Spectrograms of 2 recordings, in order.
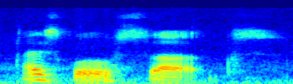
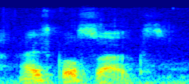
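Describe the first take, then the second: First: Very slow and soft; drawn-out grumble. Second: Very soft, nearly voiceless; quiet grumble. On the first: Student dreading her homework, slow drawn-out grumble. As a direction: stretch each word out wearily. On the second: Student sighing about homework to herself, quiet grumble. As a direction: grumble it under your breath. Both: Real, not acted.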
